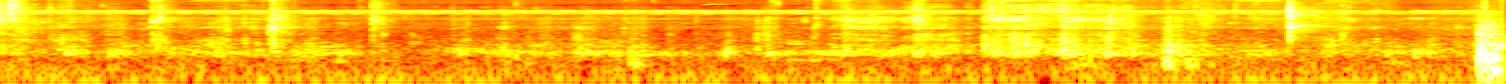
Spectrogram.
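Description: A person chewing a mouthful of rice and pork eaten by hand, with scattered wet mouth clicks and lip smacks.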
